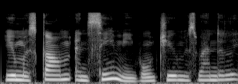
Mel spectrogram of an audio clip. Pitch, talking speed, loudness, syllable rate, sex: 200 Hz, 250 wpm, -16 LUFS, 5.2 syllables/s, female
